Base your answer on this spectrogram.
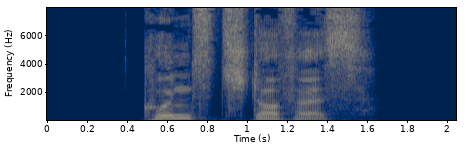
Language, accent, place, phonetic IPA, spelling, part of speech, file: German, Germany, Berlin, [ˈkʊnstˌʃtɔfəs], Kunststoffes, noun, De-Kunststoffes.ogg
- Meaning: genitive singular of Kunststoff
